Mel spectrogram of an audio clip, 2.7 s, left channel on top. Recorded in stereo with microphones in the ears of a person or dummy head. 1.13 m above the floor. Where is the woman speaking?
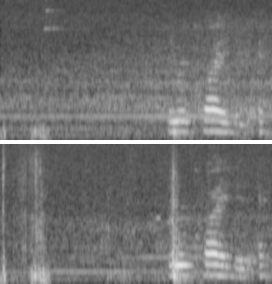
50° left (ahead or behind), 6.5 m.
